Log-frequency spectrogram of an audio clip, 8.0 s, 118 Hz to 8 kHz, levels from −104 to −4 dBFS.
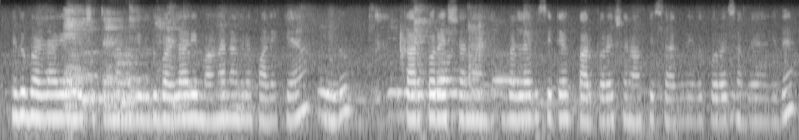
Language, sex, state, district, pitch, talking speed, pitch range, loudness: Kannada, female, Karnataka, Bellary, 225 Hz, 135 wpm, 215-235 Hz, -18 LUFS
